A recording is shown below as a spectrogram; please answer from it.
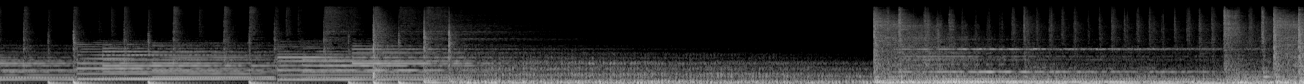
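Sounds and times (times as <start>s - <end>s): sustained guitar chords: 0.0s - 12.2s
drum hits: 3.5s - 4.7s
low dark drone: 4.5s - 13.0s.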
